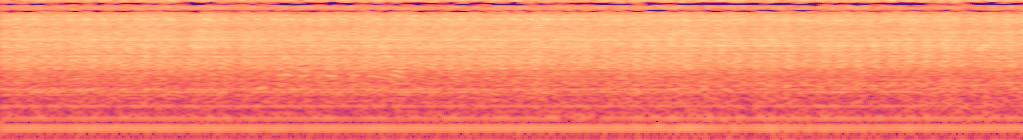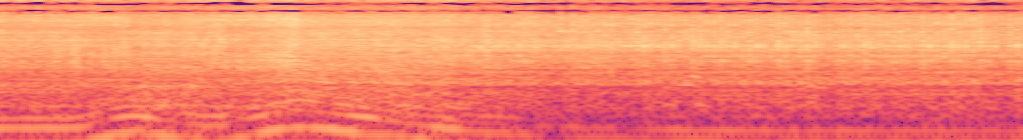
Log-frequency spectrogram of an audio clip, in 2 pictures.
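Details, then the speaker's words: Isuzu Elf diesel after in-frame replacement of two cylinder liners for blow-by, just restarted after reassembly: an even idle with a steady low rumble and a short rev midway, no knock; smoother than before, possibly from firmer compression. "Kita merasakan suara mesinnya kayaknya lebih halus daripada sebelumnya. Ini kayaknya lebih halus sekarang ya."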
